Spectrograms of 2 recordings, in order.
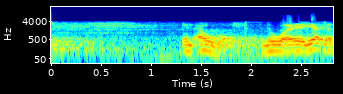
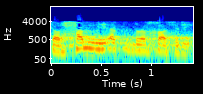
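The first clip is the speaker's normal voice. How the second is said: plain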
